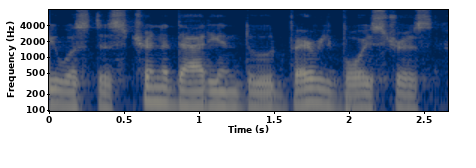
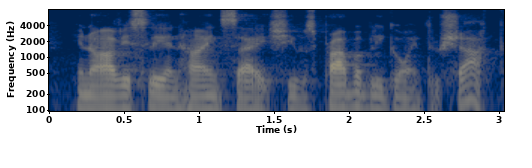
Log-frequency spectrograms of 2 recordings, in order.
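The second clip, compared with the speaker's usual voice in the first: ordinary talk, nothing marked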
